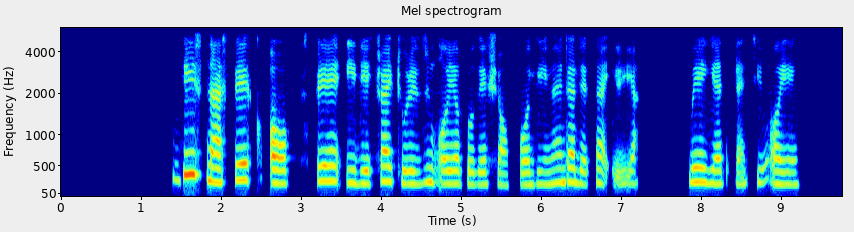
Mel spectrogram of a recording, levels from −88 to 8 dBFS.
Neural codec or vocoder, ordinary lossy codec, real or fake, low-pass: codec, 16 kHz, 2 kbps, FunCodec, trained on LibriTTS, 25 frames a second; none; fake; 5.4 kHz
